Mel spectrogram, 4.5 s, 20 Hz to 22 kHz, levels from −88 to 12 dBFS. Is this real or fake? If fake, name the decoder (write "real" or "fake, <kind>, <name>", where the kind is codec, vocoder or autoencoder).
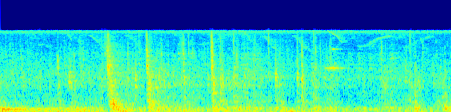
real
